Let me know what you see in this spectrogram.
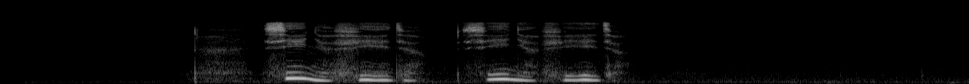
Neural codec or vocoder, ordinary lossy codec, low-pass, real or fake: none; none; 7.2 kHz; real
